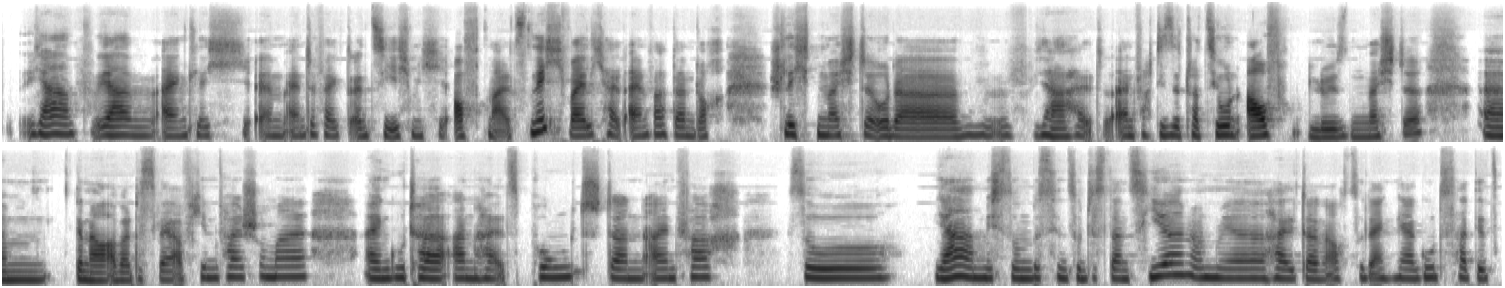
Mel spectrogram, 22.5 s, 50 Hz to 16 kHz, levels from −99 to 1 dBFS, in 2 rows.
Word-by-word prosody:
Ja, 215 Hz, 0 st, +2 dB
ja, 190 Hz, 0 st, +5 dB, 0.3 s
eigentlich 185 Hz, +1 st, -3 dB
im 180 Hz, +1 st, -5 dB
Endeffekt 185 Hz, -1 st, -5 dB
entziehe 170 Hz, -2 st, -3 dB
ich 175 Hz, -, -5 dB
mich 175 Hz, -2 st, -8 dB
oftmals 175 Hz, +7 st, 0 dB
nicht, 270 Hz, -, +5 dB
weil 180 Hz, +1 st, +6 dB
ich 205 Hz, -, -10 dB
halt 195 Hz, -, -3 dB
einfach 200 Hz, +3 st, +1 dB
dann 185 Hz, -3 st, -3 dB
doch 165 Hz, +2 st, -6 dB, 0.3 s
schlichten 205 Hz, -2 st, 0 dB
möchte 185 Hz, 0 st, -1 dB
oder 160 Hz, -2 st, +3 dB
w 190 Hz, -1 st, -7 dB
f 190 Hz, -, -14 dB
ja, 175 Hz, -3 st, 0 dB
halt -, -, -6 dB
einfach 180 Hz, +1 st, -2 dB
die 190 Hz, -, -3 dB
Situation 185 Hz, +1 st, +2 dB
auflösen 165 Hz, -4 st, +5 dB
möchte. 125 Hz, -9 st, -2 dB, 0.4 s
Ähm, 180 Hz, +1 st, 0 dB, 0.2 s
genau, 170 Hz, -4 st, +4 dB
aber 170 Hz, 0 st, +1 dB
das 190 Hz, 0 st, -9 dB
wäre 180 Hz, -, 0 dB
auf -, -, -7 dB
jeden 215 Hz, -1 st, -4 dB
Fall 230 Hz, 0 st, -2 dB
schon 240 Hz, -1 st, -2 dB
mal 235 Hz, +1 st, -1 dB, 0.4 s
ein 205 Hz, -1 st, +2 dB
guter 210 Hz, -1 st, +2 dB
Anhaltspunkt, 220 Hz, +3 st, -2 dB
dann 200 Hz, -1 st, 0 dB
einfach 225 Hz, +2 st, -3 dB, 0.3 s
so 215 Hz, -1 st, +2 dB, 0.3 s
ja, 225 Hz, +2 st, +6 dB
mich 215 Hz, -1 st, 0 dB
so -, -, -5 dB
'n 200 Hz, -1 st, 0 dB
bisschen 215 Hz, 0 st, -4 dB
zu 210 Hz, -, -5 dB
distanzieren 230 Hz, +7 st, 0 dB
und 225 Hz, -1 st, +1 dB
mir 210 Hz, -1 st, -2 dB
halt 205 Hz, -2 st, -1 dB
dann 190 Hz, -1 st, 0 dB
auch -, -, -5 dB
zu 215 Hz, -, -10 dB
denken: 210 Hz, 0 st, -3 dB
„Ja 200 Hz, -1 st, -1 dB
gut, 225 Hz, +2 st, -3 dB
es -, -, -13 dB
hat 215 Hz, -1 st, -4 dB
jetzt 200 Hz, 0 st, -5 dB
200 Hz, 170 wpm, -23 LUFS, 180-215 Hz, 0.4 s, weil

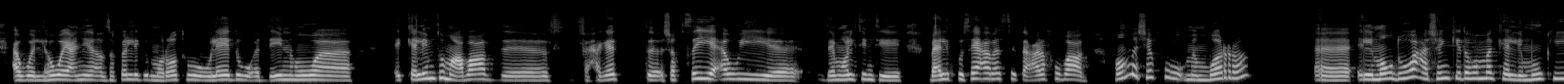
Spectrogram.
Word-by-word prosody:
أو 200 Hz, +1 st, +2 dB
اللي 190 Hz, 0 st, -1 dB
هو 220 Hz, +2 st, +4 dB
يعني 210 Hz, 0 st, +1 dB
أ -, -, -4 dB
ذكَر 195 Hz, +3 st, -4 dB
لِك 225 Hz, -1 st, -1 dB
مراته 205 Hz, +4 st, -1 dB
وأولاده، 210 Hz, +2 st, +2 dB
وقد 185 Hz, -2 st, -4 dB
إيه 205 Hz, -, +4 dB
إن 215 Hz, 0 st, +1 dB
هو 210 Hz, -2 st, +2 dB, 0.4 s
اتكلَّمتوا 250 Hz, +8 st, +1 dB
مع 225 Hz, -7 st, +5 dB
بعض 230 Hz, -2 st, +2 dB
آآ، 190 Hz, 0 st, -3 dB
ف 185 Hz, -, -13 dB, 0.3 s
في 185 Hz, -, -14 dB
حاجات 225 Hz, +5 st, -2 dB, 0.4 s
شخصية 250 Hz, +6 st, 0 dB
أوي، 235 Hz, -4 st, 0 dB
آآ، 190 Hz, -1 st, -1 dB, 0.2 s
زي 205 Hz, -1 st, -3 dB
ما 210 Hz, -, 0 dB
قُلتِ 225 Hz, +2 st, 0 dB
أنتِ، 225 Hz, -2 st, -2 dB, 0.5 s
بقى 200 Hz, +1 st, +3 dB
لكم 240 Hz, +1 st, -1 dB
ساعة 260 Hz, +2 st, +2 dB
بس 255 Hz, +1 st, -4 dB
تعرفوا 230 Hz, +5 st, -2 dB
بعض. 225 Hz, -6 st, +2 dB, 0.3 s
هُم 275 Hz, -, +2 dB, 0.2 s
شافوا 320 Hz, -7 st, -4 dB
من 205 Hz, -1 st, -1 dB
برّه 290 Hz, -, +1 dB, 0.7 s
آآ، 195 Hz, -2 st, 0 dB
الموضوع، 260 Hz, +8 st, +3 dB
عشان 270 Hz, +3 st, -1 dB
كده 275 Hz, -1 st, -1 dB
هُم 275 Hz, +1 st, +2 dB
كلَّموكِ. 235 Hz, -2 st, 0 dB
220 Hz, 165 wpm, -22 LUFS, 200-250 Hz, 0.7 s, مع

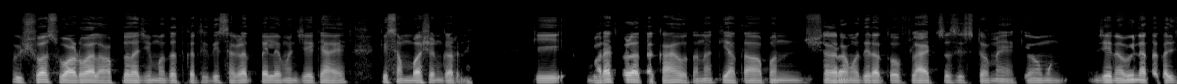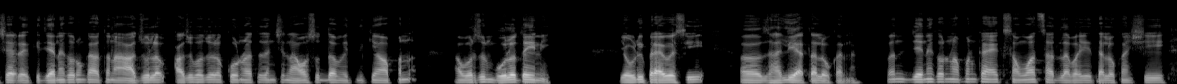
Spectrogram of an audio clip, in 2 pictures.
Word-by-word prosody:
विश्वास 105 Hz, 0 st, +1 dB
वाढवायला 95 Hz, -2 st, +5 dB
आपल्याला 95 Hz, +3 st, 0 dB
जी 95 Hz, +1 st, -6 dB
मदत 95 Hz, 0 st, -2 dB
करते, 90 Hz, -3 st, -5 dB
ती 95 Hz, -, -4 dB
सगळ्यात 95 Hz, +3 st, -1 dB
पहिले 95 Hz, 0 st, +1 dB
म्हणजे 90 Hz, -1 st, -4 dB
काय 95 Hz, -, +1 dB
आहे 95 Hz, -, -4 dB, 0.4 s
की 105 Hz, -, -1 dB
संभाषण 95 Hz, +2 st, 0 dB
करणे 85 Hz, -5 st, -3 dB, 0.7 s
की 95 Hz, +1 st, 0 dB, 0.3 s
बऱ्याच 105 Hz, +4 st, +4 dB
वेळा 110 Hz, -1 st, +7 dB
आता 100 Hz, -, +1 dB
काय 95 Hz, +3 st, +2 dB
होतं 85 Hz, -4 st, -3 dB
ना 90 Hz, -, -4 dB
की 100 Hz, -, 0 dB
आता 95 Hz, +1 st, -1 dB
आपण 95 Hz, +1 st, -4 dB
शहरामध्ये 95 Hz, 0 st, 0 dB
राहतो. 90 Hz, 0 st, +1 dB
फ्लॅटचं 90 Hz, +2 st, 0 dB
सिस्टम 85 Hz, 0 st, -6 dB
आहे 80 Hz, -1 st, -5 dB
किंवा 90 Hz, 0 st, -4 dB
मग 90 Hz, 0 st, -7 dB, 0.4 s
जे 100 Hz, +1 st, +3 dB
नवीन 95 Hz, +3 st, +2 dB
आता 100 Hz, -, +1 dB
कल्चर 95 Hz, +1 st, +1 dB
आहे 90 Hz, -1 st, +1 dB
की 100 Hz, -, -6 dB
जेणेकरून 105 Hz, +3 st, +1 dB
काय 110 Hz, 0 st, +2 dB
होतं 105 Hz, +1 st, -2 dB
ना, 100 Hz, -1 st, 0 dB
आजूला 105 Hz, +4 st, +2 dB, 0.2 s
आजू-बाजूला 110 Hz, +2 st, 0 dB
कोण 105 Hz, -1 st, 0 dB
राहतं 105 Hz, +1 st, -2 dB
त्यांची 105 Hz, 0 st, -6 dB
नावसुद्धा 100 Hz, +1 st, 0 dB
माहीत 95 Hz, -2 st, -6 dB
नाही 95 Hz, -, -11 dB
किंवा 100 Hz, -2 st, 0 dB
आपण 110 Hz, +3 st, -3 dB, 0.5 s
आवर्जून 105 Hz, +3 st, +1 dB
बोलतही 110 Hz, +2 st, +6 dB
नाही. 85 Hz, -6 st, -4 dB, 0.7 s
एवढी 105 Hz, +2 st, +4 dB
प्रायव्हसी 105 Hz, +2 st, +5 dB, 0.4 s
अ, 100 Hz, -1 st, +3 dB
झाली 95 Hz, +3 st, +2 dB
आता 95 Hz, -, +2 dB
लोकांना. 85 Hz, -3 st, -3 dB, 0.3 s
पण 120 Hz, +1 st, -3 dB
जेणेकरून 120 Hz, +1 st, +1 dB
आपण 120 Hz, +1 st, -3 dB
काय 120 Hz, -2 st, +2 dB
एक 115 Hz, -1 st, -7 dB
संवाद 110 Hz, +2 st, 0 dB
साधला 100 Hz, -2 st, -1 dB
पाहिजे 95 Hz, 0 st, -1 dB
त्या 95 Hz, -, 0 dB
लोकांशी. 100 Hz, +1 st, -4 dB
95 Hz, 180 wpm, -25 LUFS, 95-105 Hz, 0.7 s, वेळा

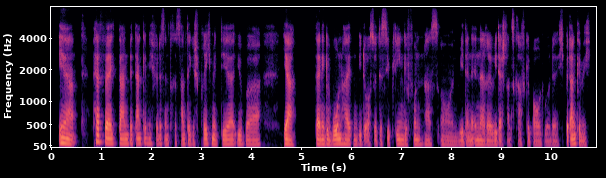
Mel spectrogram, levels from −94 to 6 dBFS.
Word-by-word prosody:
Ja, 100 Hz, -4 st, +5 dB, 0.3 s
perfekt. 105 Hz, -8 st, +5 dB
Dann 95 Hz, 0 st, +4 dB
bedanke 100 Hz, +1 st, -1 dB
ich -, -, -7 dB
mich 100 Hz, -1 st, -7 dB
für -, -, -2 dB
das 95 Hz, -, -5 dB
interessante 90 Hz, -, -5 dB
Gespräch 100 Hz, +1 st, -2 dB
mit 95 Hz, -1 st, -1 dB
dir 95 Hz, 0 st, +2 dB
über, 90 Hz, -1 st, -2 dB, 0.4 s
ja, -, -, +6 dB, 0.4 s
deine 90 Hz, 0 st, +6 dB
Gewohnheiten, 90 Hz, 0 st, +2 dB
wie 90 Hz, -, -4 dB
du -, -, -2 dB
auch -, -, -3 dB
so -, -, 0 dB
Disziplin 90 Hz, -1 st, -3 dB
gefunden 90 Hz, 0 st, -5 dB
hast 85 Hz, 0 st, -6 dB
und 80 Hz, -3 st, -10 dB
wie 85 Hz, +1 st, -2 dB
deine 80 Hz, 0 st, -3 dB
innere 80 Hz, -2 st, 0 dB
Widerstandskraft 85 Hz, -, -4 dB
gebaut 75 Hz, -1 st, -6 dB
wurde. 75 Hz, -, -9 dB
Ich -, -, -11 dB
bedanke 95 Hz, +1 st, +3 dB
mich. -, -, -7 dB
90 Hz, 180 wpm, -29 LUFS, 85-95 Hz, 0.4 s, ja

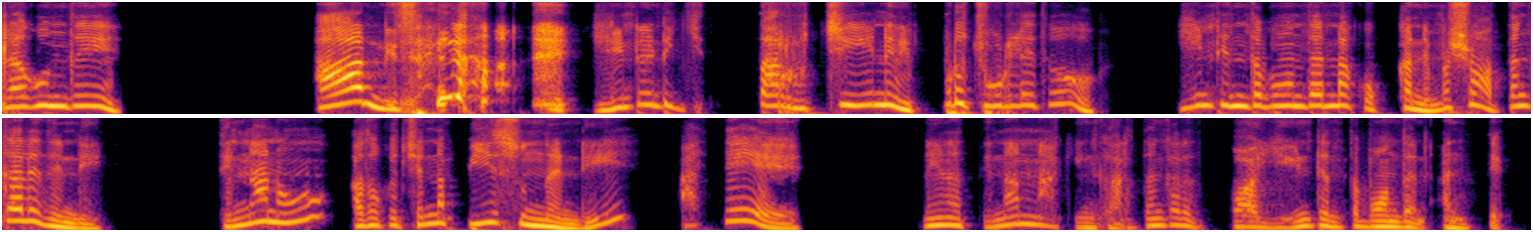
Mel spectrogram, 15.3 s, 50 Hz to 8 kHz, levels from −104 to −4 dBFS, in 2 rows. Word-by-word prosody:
ఇలాగుంది! 270 Hz, +2 st, +2 dB, 1.2 s
ఆ! -, -, +8 dB, 0.2 s
నిజంగా -, -, +6 dB, 0.7 s
ఏంటంటే 285 Hz, +6 st, -1 dB
ఇంత 300 Hz, -, -10 dB
రుచి 215 Hz, +9 st, +1 dB, 0.2 s
నేనెప్పుడు 265 Hz, -, +2 dB
చూడలేదూ, 285 Hz, +4 st, -3 dB, 0.6 s
ఏంటింత 285 Hz, -1 st, +1 dB
బావుందని 280 Hz, 0 st, +1 dB
నాకొక్క 220 Hz, -, -6 dB
నిమిషం 220 Hz, -, +2 dB
అర్థం 270 Hz, -, -3 dB
కాలేదండి. 160 Hz, -, +1 dB, 0.6 s
తిన్నానూ, 255 Hz, -, +1 dB, 0.3 s
అదొక 180 Hz, +2 st, -2 dB
చిన్న 220 Hz, +4 st, -1 dB
పీసుందండీ, 175 Hz, -, +2 dB, 0.4 s
అయితే 300 Hz, +1 st, -6 dB, 0.9 s
నేనది 190 Hz, 0 st, -1 dB
తిన్నాను, 200 Hz, +8 st, -4 dB
నాకింకా 130 Hz, -7 st, -9 dB
అర్థం 120 Hz, +11 st, -7 dB
కాలేదు, 170 Hz, -8 st, -7 dB
అబ్బా! 145 Hz, 0 st, -5 dB, 0.2 s
ఏంటింత 160 Hz, -1 st, -3 dB
బాగుందని. 140 Hz, -8 st, 0 dB
అంతే, 115 Hz, -, -7 dB
220 Hz, 110 wpm, -23 LUFS, -, 1.2 s, ఆ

